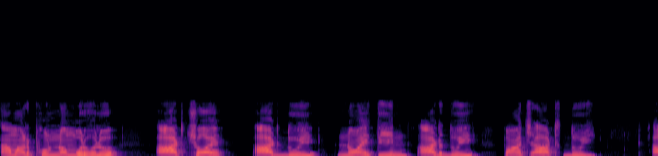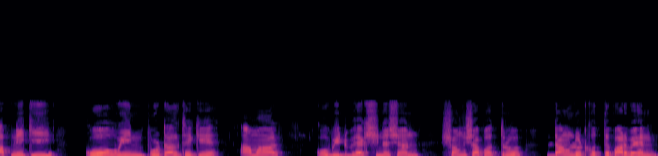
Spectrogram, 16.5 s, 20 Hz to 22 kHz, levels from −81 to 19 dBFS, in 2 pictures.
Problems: constant background noise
